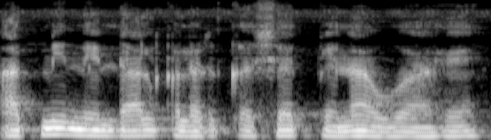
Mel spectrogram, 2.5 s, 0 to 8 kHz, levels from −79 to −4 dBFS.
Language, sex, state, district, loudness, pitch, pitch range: Hindi, male, Arunachal Pradesh, Lower Dibang Valley, -15 LUFS, 110 Hz, 105-115 Hz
